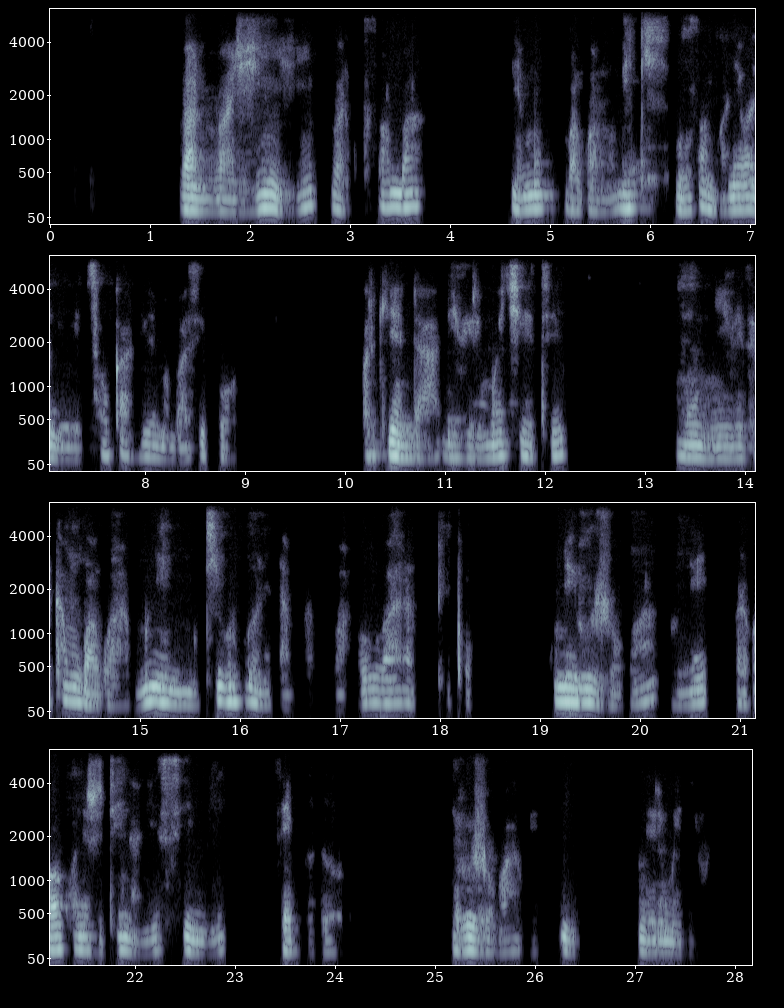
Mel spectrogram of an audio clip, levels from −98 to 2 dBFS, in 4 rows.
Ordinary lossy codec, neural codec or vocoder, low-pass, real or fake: Opus, 24 kbps; none; 5.4 kHz; real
